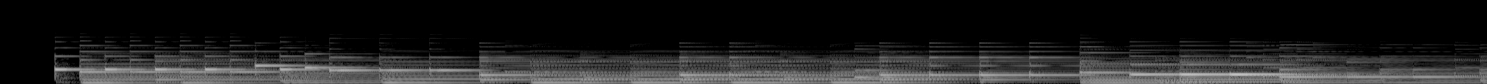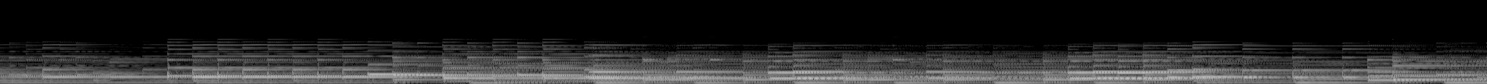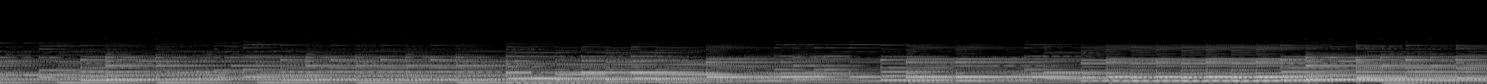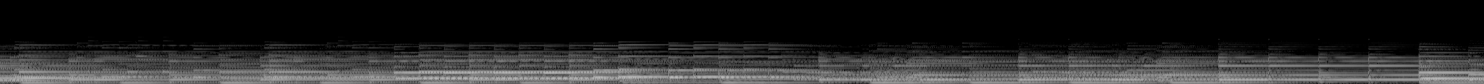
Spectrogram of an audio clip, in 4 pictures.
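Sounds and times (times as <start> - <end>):
piano: 0.0 - 59.4.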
